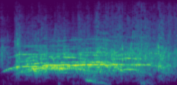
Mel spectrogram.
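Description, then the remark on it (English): A crowd claps steadily while several people let out long, rising woo cheers over the applause, loud throughout the short burst, responding to the answer "three dead iguanas". “That was an interesting one because three dead iguanas got less claps but more woos.”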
